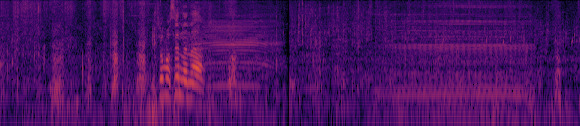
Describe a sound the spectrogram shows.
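A young bull tears and chews grass.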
